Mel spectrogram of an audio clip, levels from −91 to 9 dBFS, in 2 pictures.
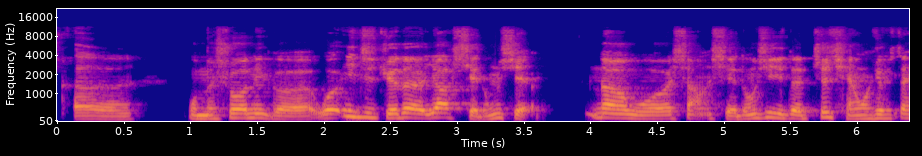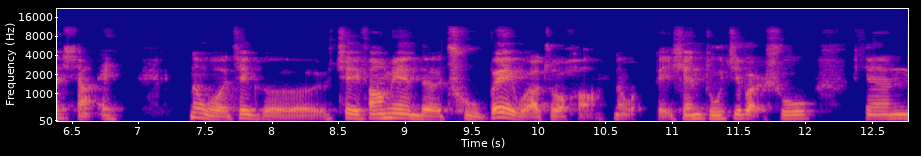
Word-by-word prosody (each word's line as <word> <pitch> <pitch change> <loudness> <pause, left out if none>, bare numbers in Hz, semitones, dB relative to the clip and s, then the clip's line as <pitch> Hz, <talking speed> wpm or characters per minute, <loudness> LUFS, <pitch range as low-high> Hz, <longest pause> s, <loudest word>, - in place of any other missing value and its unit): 呃， 105 -2 -1 0.4
我 - - -4
们 120 0 +2
说 150 +5 +4
那 150 0 +1
个 105 -2 +1
我 215 -1 +4
一 200 - +3
直 165 -3 +1
觉 145 -1 +4
得 150 -3 +6
要 160 +1 +6
写 160 0 0
东 145 - -3
西， 425 - +2 0.4
那 155 - +4
我 125 -1 +1
想 125 - -4
写 - - 0
东 130 +3 -1
西 145 -1 +1
的 125 - +4
之 170 +7 -1
前 120 -7 -1
我 125 - -1
就 140 - +3
是 135 - -3
在 145 0 -1
想， 145 - -5
诶， - - -10 0.5
那 - - -4
我 - - -1
这 - - -1
个 425 - -7 0.5
这 140 -2 0
方 140 +1 +1
面 145 -4 +1
的 115 - 0
储 - - -5
备 475 - +4
我 - - -2
要 - - +1
做 - - -3
好， - - -9
那 - - -9
我 445 - -11
得 410 -3 -7
先 125 +2 -1
读 120 -1 -4
几 125 +2 -5
本 135 - 0
儿 - - -9
书， 125 +1 -5 0.4
先 130 -1 -5
140 Hz, 255 characters per minute, -23 LUFS, 125-155 Hz, 0.5 s, 得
